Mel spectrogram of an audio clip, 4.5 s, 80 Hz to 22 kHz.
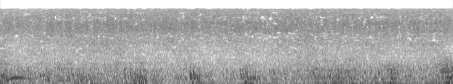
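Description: Heavy rain pours down in a dense, steady roar, with deep thunder rumbling low beneath it throughout, in the provinces of Castellón and Valencia, Spain, from around 10 o'clock. No voices are heard.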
